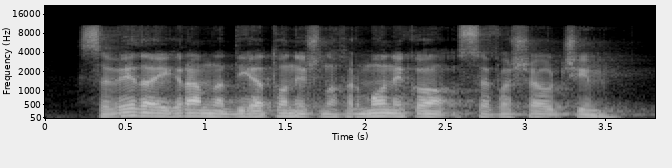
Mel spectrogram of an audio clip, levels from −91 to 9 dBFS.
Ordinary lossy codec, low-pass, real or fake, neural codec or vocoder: none; none; fake; vocoder, 22.05 kHz, 80 mel bands, WaveNeXt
